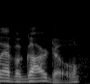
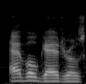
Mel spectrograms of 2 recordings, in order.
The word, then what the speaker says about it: Avogadro: The constant that we use was named after Amido Avogadro.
